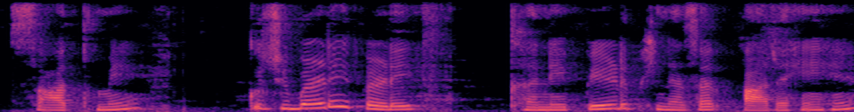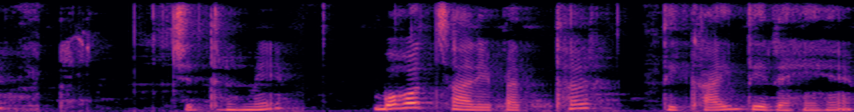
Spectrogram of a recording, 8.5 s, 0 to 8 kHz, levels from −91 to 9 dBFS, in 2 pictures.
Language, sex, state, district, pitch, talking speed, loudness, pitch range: Hindi, female, Chhattisgarh, Balrampur, 215 Hz, 140 wpm, -30 LUFS, 190-245 Hz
